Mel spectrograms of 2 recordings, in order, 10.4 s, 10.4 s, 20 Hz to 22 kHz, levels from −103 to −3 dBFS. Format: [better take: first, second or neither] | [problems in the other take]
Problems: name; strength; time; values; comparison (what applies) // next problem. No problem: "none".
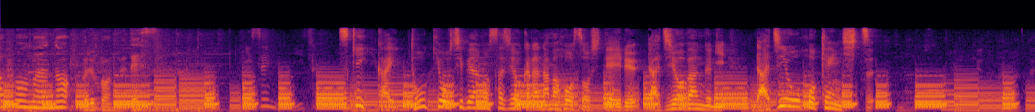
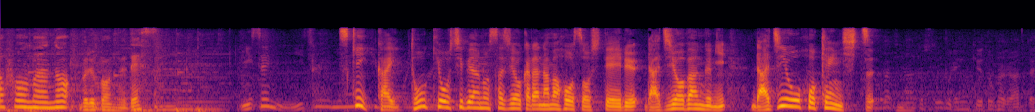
second | background sound (Piano); 1 dB above the speech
